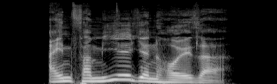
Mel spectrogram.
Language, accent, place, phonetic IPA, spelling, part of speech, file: German, Germany, Berlin, [ˈaɪ̯nfamiːli̯ənˌhɔɪ̯zɐ], Einfamilienhäuser, noun, De-Einfamilienhäuser.ogg
- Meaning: nominative/accusative/genitive plural of Einfamilienhaus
